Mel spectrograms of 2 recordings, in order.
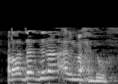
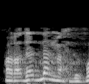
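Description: First: رددنا stressed at ordinary pitch; emphasis on رددنا. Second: رددنا المحذوف repeated much lower, as a closing point. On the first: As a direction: state رددنا المحذوف plainly. (رددنا المحذوف بنبرة عادية) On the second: (تكرار رددنا المحذوف بصوت أخفض) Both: Shown as a demonstration.

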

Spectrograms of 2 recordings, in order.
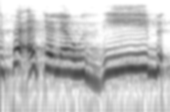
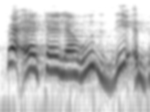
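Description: First: الذيب said with a long ya, no hamza; Warsh reading. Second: الذئب said with a clear hamza glottal stop; Qalun reading. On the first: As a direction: say الذيب as dheeb, the hamza turned to ya. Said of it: "يعني نقرأ لورش". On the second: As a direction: say الذئب as dhi'b, stopping on the hamza. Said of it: "لقالون مثل باقي القراء". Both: Shown as a demonstration.

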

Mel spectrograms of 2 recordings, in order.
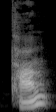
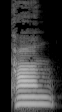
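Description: First: Tang rising upward. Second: Tang held high and level. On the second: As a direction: hold Tang flat on a high note. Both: Shown as a demonstration. Teacher contrasting tang for soup and sugar. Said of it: "si uno pide tang".

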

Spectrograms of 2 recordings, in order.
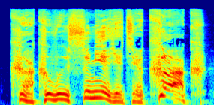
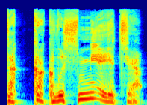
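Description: First: High, slow scream, much louder; voice breaking into a scream. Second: Slow, spat-out outrage, higher. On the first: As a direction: let the voice crack into a scream. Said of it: "Голос миссис Уилкинс сорвался на крик". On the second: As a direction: spit the words out in outrage. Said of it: "выплюнула она". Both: Acted.

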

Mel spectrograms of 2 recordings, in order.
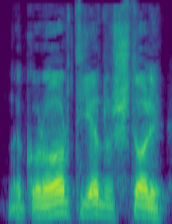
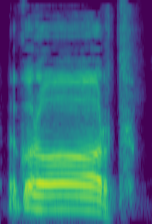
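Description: First: Said in the usual way. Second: Loud, high, drawn-out jeer; mocking heckle from the crowd. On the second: A narrator's reading. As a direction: echo it scornfully, stretching the word. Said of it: "послышалось насмешливое".

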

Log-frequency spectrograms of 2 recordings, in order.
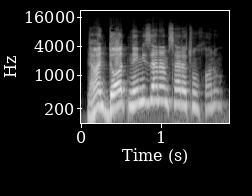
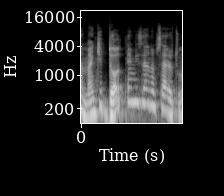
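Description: First: Loud, high shouted denial; Toby shouting down the phone at the mother. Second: Said in the usual way. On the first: Acted. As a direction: yell that you are not yelling. Shouting while denying shouting.

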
